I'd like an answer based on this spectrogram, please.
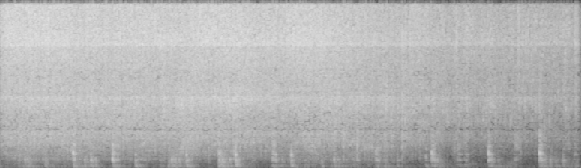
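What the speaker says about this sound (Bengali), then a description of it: "মশলাটাও দিয়ে দেবো, দিয়ে ভাজা ভাজা করে নেব।" Spice paste with onion frying in a pan for Bengali sorshe potol, stirred steadily: a loud, continuous sizzle broken by repeated scraping strokes of the spoon, with no talking.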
